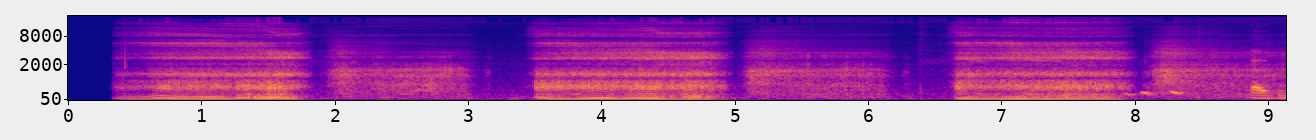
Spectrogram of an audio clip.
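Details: Roommate snoring in his sleep: loud, rattling snores on each in-breath, with quieter out-breaths, about 19 breaths a minute.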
